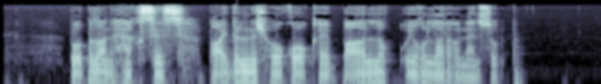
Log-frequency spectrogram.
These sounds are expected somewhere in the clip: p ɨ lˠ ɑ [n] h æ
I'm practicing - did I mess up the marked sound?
no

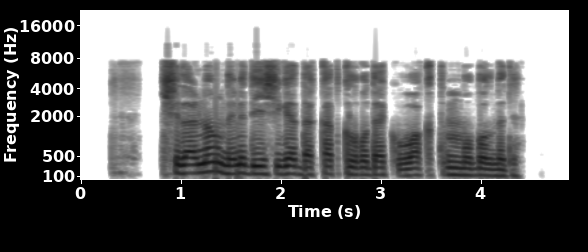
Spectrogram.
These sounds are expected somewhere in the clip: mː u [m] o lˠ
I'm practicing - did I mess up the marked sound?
yes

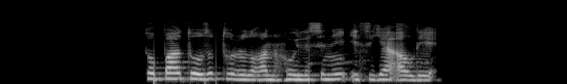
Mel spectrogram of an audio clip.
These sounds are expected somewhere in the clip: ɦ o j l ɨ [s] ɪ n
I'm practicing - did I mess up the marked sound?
no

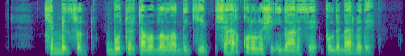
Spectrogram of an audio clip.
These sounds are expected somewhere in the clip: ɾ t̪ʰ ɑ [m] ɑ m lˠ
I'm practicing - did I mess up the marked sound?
no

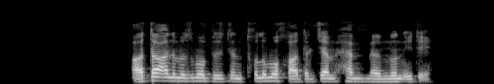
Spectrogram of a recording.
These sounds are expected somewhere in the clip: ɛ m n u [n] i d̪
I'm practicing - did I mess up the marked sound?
no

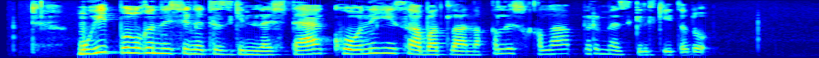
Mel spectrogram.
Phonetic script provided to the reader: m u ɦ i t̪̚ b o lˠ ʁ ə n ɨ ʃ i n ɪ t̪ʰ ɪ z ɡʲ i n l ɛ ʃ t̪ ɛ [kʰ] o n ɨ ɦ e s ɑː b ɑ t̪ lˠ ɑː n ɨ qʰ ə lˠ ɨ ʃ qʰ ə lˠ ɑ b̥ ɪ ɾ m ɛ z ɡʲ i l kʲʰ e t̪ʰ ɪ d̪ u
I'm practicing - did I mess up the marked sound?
no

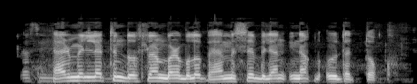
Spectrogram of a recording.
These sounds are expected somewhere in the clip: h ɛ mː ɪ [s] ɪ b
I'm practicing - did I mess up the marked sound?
no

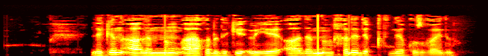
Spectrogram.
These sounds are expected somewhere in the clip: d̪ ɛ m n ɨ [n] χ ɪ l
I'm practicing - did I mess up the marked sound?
yes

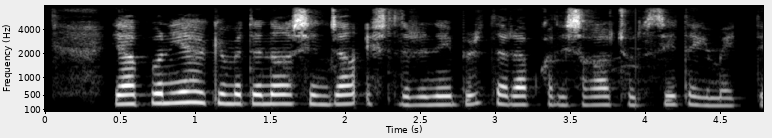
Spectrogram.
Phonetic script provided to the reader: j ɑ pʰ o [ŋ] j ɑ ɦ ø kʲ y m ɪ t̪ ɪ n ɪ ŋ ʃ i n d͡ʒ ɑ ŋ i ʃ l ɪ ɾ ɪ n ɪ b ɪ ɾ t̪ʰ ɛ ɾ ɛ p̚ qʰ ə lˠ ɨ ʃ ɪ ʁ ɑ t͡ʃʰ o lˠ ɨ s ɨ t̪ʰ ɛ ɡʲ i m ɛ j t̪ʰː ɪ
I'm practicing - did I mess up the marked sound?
yes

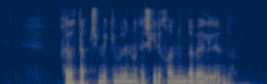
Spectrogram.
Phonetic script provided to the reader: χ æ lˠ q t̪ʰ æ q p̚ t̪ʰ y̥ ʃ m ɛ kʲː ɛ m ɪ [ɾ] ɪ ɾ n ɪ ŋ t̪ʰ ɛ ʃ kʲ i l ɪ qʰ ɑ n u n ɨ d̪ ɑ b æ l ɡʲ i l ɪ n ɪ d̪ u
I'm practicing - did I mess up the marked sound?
yes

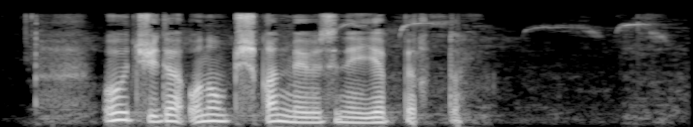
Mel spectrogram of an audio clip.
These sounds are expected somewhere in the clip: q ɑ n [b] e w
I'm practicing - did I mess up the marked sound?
yes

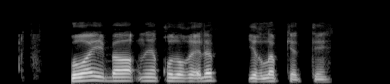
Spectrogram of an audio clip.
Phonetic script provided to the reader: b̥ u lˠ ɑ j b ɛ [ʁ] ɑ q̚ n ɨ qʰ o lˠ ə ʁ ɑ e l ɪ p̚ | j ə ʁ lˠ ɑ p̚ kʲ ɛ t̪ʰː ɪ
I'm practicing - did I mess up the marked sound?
no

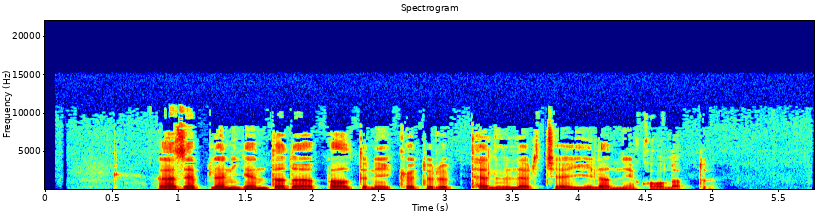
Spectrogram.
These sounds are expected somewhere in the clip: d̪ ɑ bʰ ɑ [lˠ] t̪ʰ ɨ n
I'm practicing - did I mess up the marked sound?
no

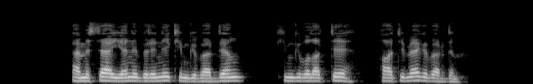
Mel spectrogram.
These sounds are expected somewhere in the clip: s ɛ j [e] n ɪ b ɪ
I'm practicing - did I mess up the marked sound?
yes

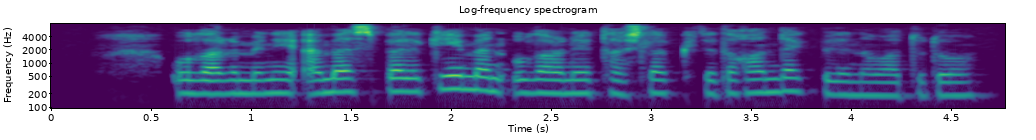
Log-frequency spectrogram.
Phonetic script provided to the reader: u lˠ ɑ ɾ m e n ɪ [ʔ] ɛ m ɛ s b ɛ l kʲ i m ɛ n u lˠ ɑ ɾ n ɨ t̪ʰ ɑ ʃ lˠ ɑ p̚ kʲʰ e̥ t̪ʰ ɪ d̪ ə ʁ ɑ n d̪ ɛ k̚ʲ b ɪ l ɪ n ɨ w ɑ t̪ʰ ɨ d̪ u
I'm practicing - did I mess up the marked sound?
no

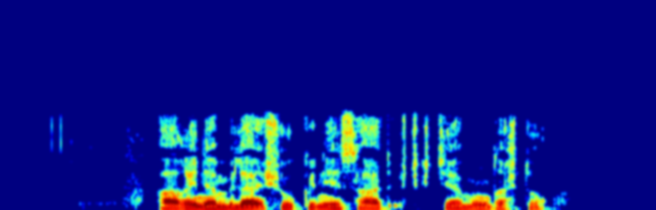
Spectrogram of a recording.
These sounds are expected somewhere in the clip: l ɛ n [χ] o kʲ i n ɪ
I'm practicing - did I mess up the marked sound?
yes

